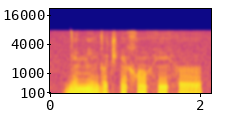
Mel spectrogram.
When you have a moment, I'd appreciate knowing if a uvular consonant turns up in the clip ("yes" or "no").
yes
